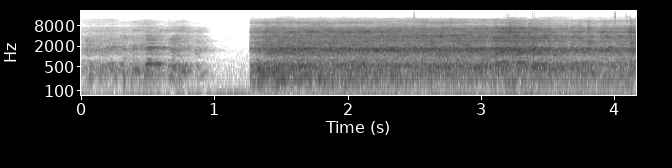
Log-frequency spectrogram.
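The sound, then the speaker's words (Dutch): A burst of canned sitcom studio-audience laughter swells in suddenly after a brief pause and holds steady, a dense wash of many voices laughing together at full volume. “Maar het zijn gewoon uh, eh, comedy-series, dat, je, dat als er een grap wordt gemaakt dat, er dan, eh, dat je dan lach op de achtergrond hoort.”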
